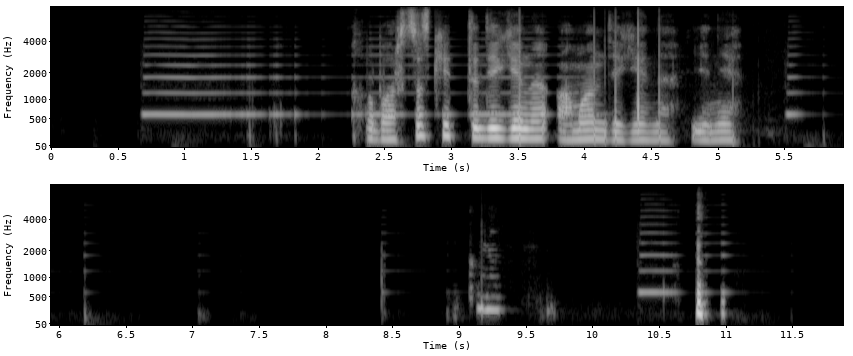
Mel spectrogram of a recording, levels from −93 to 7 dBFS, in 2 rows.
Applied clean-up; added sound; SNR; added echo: neural mask model RNNoise.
